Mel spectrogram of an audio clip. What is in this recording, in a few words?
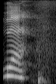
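"hu die", Mandarin Chinese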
